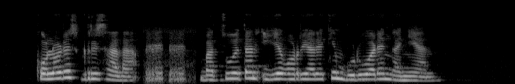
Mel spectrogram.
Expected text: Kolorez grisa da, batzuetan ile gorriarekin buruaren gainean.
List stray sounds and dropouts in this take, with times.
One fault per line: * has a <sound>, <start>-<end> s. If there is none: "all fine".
* has a laugh, 1.5-1.9 s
